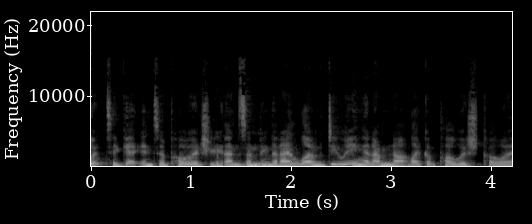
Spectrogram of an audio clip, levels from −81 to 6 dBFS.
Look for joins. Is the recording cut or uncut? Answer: uncut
